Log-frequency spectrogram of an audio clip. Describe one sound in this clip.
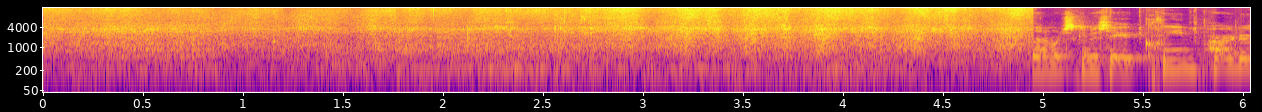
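A cloth rubs and scrubs across a rough surface.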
